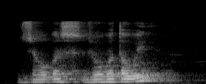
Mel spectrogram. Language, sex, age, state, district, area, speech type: Manipuri, male, 45-60, Manipur, Bishnupur, rural, spontaneous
